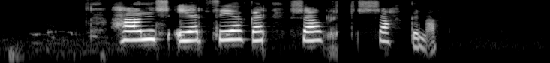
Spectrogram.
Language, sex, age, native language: Icelandic, female, 6, Icelandic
